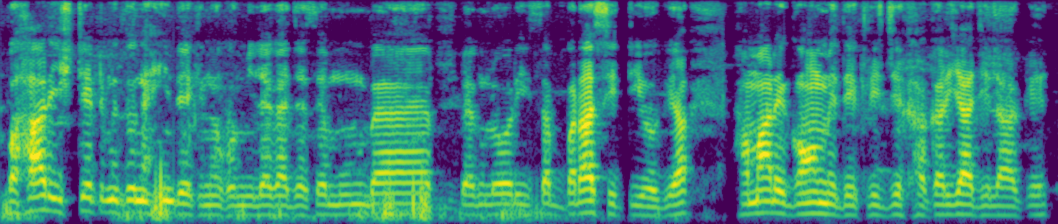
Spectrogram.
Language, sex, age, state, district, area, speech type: Urdu, male, 30-45, Bihar, Khagaria, urban, spontaneous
